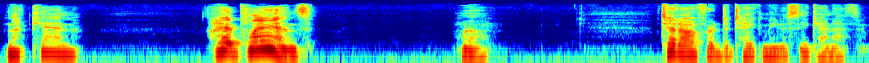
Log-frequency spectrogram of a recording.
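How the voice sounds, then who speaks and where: An American woman with a low-pitched voice tells a personal story as a spoken-word piece. Her delivery is theatrical, shaped by dramatic pauses and weighted emphasis on key words. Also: darkish tone.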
